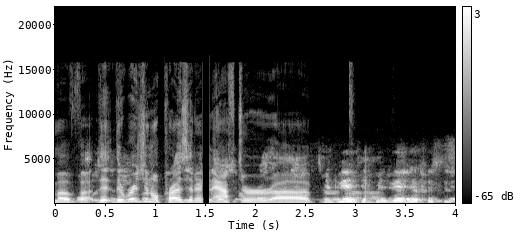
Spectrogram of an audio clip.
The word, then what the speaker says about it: Medvedev: How do you pronounce it? Medvedev. Yeah, Medvedev.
